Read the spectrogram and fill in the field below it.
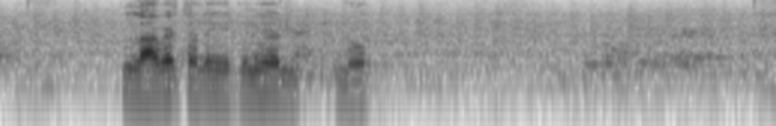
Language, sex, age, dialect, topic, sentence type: Magahi, male, 31-35, Northeastern/Surjapuri, banking, statement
